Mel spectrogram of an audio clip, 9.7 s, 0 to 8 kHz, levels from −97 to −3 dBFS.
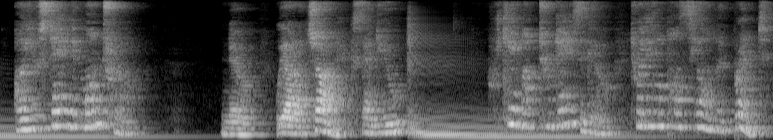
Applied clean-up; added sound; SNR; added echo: none; Guitar; 12 dB; reverberation time 0.7 s.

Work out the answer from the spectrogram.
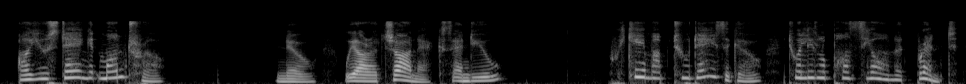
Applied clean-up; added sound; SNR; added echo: none; none; none; none.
